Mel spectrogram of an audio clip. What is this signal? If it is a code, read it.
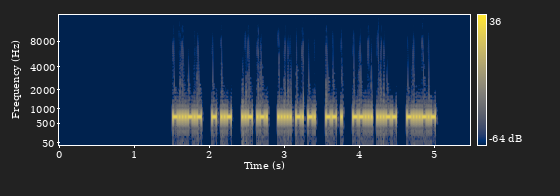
Morse code, heard as a keyed tone, about 59 wpm, 700 Hz. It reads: <BK> TU UR 5NN ME 73 <BK>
